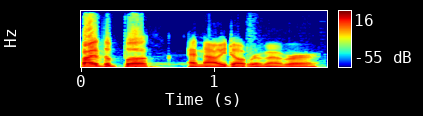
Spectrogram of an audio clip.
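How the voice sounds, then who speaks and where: A man's voice: mid-range voice, brisk, clean tone, no room sound, soft background music. A man co-hosting a casual book review show, chatty, laughing often and tripping over hard words. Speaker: podcast co-host.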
